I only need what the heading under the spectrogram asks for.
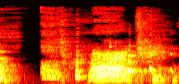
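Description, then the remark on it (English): A person mimics a dog's bark with a few rough, throaty vocal bursts in quick succession, fairly loud, with no words spoken. “Just start barking.”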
